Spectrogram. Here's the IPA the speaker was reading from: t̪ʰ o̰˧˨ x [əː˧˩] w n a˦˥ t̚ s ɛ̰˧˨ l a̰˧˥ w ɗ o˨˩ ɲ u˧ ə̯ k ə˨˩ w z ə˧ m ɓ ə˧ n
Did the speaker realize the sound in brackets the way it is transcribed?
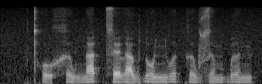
no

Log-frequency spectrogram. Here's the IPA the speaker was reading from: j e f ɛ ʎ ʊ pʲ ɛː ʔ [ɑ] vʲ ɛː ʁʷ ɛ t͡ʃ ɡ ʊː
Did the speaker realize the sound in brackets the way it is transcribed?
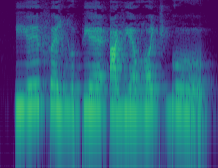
yes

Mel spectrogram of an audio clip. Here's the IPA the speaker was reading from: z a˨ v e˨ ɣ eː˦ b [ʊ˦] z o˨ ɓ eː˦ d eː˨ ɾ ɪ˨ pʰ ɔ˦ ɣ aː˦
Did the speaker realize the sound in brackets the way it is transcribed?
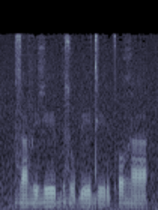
yes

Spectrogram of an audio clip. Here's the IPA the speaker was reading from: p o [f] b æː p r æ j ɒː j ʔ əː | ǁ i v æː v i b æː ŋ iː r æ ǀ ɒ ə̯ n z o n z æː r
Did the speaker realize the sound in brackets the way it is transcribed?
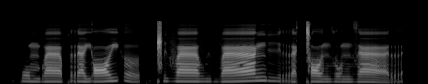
no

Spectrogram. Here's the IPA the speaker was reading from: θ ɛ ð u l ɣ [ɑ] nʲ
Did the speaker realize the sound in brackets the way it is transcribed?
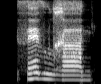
no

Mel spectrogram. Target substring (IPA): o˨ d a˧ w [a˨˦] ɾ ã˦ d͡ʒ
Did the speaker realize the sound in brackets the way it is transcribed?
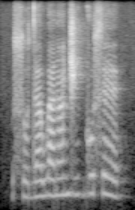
no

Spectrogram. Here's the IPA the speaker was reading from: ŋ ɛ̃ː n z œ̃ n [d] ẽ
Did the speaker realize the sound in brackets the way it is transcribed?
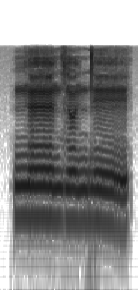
yes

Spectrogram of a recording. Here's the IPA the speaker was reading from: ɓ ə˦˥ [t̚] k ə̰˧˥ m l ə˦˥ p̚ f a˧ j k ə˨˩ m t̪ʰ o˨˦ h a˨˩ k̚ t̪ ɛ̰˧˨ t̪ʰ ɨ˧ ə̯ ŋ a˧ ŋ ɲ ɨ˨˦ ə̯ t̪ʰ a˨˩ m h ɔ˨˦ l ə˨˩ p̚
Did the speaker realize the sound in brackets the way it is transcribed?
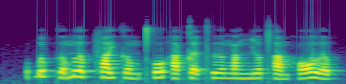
no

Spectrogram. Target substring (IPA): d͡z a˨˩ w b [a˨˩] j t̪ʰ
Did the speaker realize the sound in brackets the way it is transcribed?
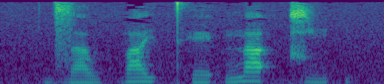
no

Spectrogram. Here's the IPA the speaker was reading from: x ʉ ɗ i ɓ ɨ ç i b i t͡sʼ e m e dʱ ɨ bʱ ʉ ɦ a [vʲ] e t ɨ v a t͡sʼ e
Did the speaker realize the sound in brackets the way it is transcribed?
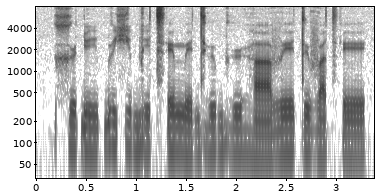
no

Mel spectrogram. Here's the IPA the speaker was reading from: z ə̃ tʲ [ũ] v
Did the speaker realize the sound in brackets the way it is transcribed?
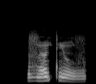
yes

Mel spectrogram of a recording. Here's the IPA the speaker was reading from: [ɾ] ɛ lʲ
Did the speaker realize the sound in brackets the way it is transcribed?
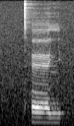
no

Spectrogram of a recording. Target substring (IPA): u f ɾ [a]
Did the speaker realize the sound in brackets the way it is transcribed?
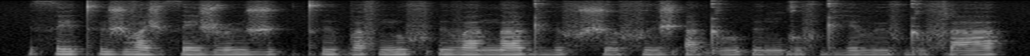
yes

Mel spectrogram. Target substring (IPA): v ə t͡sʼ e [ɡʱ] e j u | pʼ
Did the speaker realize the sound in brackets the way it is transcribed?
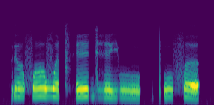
yes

